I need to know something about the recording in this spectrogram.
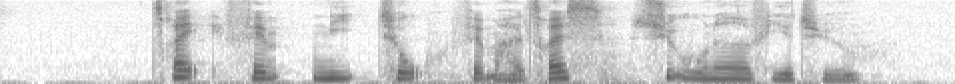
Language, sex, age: Danish, female, 30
